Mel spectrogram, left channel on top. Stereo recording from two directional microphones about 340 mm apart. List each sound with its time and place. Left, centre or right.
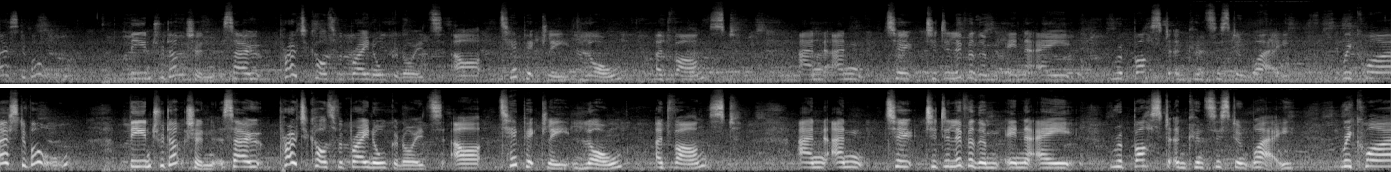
0.2 s a woman's voice: right
1.3 s a woman's voice: right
